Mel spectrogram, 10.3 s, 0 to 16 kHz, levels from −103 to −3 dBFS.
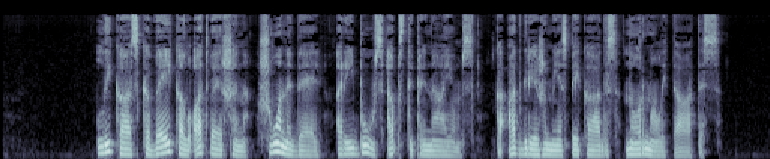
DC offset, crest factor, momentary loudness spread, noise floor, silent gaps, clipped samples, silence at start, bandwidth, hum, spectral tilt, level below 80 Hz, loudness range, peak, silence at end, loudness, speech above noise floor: under 0.1%; 20 dB; 9 LU; -79 dBFS; none; under 0.1%; 1.3 s; 11.5 kHz; none; -4 dB/octave; -60 dBFS; 3 LU; -6 dBFS; 0.7 s; -25 LUFS; 54 dB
